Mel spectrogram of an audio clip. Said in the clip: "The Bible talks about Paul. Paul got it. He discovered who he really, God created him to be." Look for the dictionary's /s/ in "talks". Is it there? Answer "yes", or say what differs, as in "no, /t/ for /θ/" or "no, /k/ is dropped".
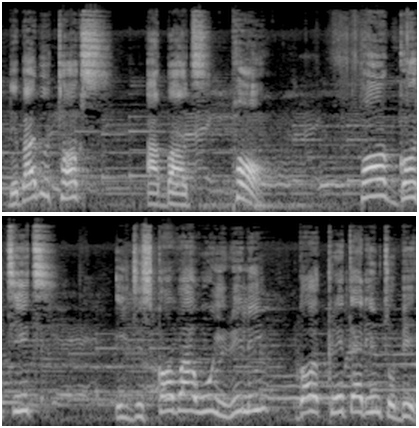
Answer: yes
